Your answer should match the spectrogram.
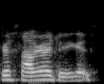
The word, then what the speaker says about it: Grisell Rodriguez: No, yeah, you got it, Grisell Rodriguez.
